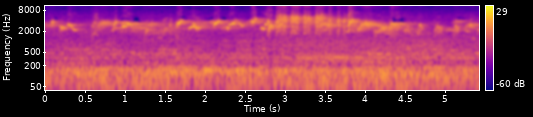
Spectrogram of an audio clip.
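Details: Pair of caged red-whiskered bulbuls in full song: dense overlapping warbles and bubbly chattering notes, loud and continuous, with low background noise.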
